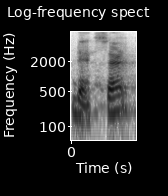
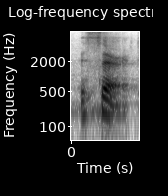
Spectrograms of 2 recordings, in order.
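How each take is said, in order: First: "Desert" stressed on DES; noun stress. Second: "desert" stressed on SERT; verb stress. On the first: Teacher modelling the noun for student, first-syllable stress on "Desert". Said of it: "On the first syllable". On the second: Teacher modelling the verb for student, second-syllable stress on "desert". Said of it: "On the second syllable". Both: Shown as a demonstration.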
